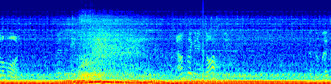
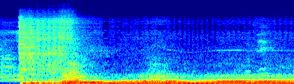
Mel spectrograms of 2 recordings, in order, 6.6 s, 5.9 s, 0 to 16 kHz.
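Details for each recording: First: Second-gen 3SGTE in an MR2, running after its first dyno session, which left a slight ticking: quick throttle blips and sharp drops bring a faint puff under each rev instead of a clean note, sounding like an exhaust leak; heat shield to be removed to locate it. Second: Toyota MR2 2nd-gen 3SGTE after re-torquing head, checking valve clearance and repairing an electrical connection: catches quickly, steady even run, deep exhaust note, no popping or ticking; normal running.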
